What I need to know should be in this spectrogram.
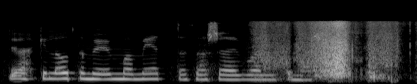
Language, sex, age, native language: Icelandic, female, 12, Icelandic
